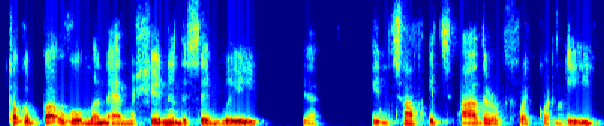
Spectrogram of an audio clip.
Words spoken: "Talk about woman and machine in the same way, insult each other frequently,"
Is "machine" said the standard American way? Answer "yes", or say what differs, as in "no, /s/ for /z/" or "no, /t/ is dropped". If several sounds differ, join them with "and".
yes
